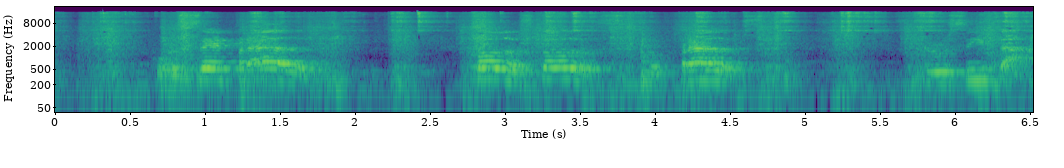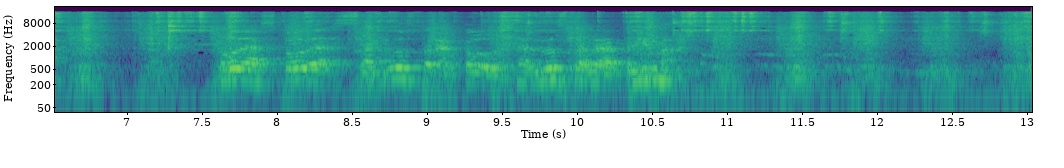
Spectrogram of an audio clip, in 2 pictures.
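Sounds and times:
jingling percussion: 0.4 - 13.0.

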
